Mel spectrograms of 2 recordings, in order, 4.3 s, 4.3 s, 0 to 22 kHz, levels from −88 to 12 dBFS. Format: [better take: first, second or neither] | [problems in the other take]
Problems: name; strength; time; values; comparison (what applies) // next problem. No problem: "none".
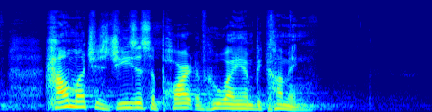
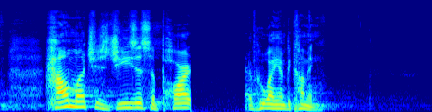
first | audio freezing; at 2 s for 0.5 s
